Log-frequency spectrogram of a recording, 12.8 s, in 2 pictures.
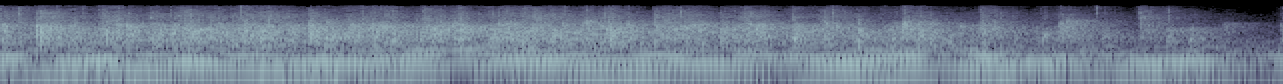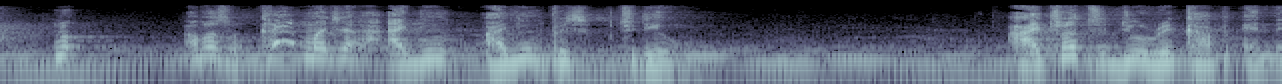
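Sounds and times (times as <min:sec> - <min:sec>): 
audience clapping hands: 0:00.0 - 0:06.7
speech: 0:07.4 - 0:09.9, 0:11.5 - 0:12.8.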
